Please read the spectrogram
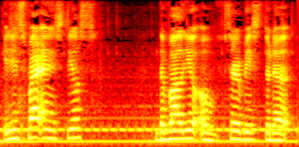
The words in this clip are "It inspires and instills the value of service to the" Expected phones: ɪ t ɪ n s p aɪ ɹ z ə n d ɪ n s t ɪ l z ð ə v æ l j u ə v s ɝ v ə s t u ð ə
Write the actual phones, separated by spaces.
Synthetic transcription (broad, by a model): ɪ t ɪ n s p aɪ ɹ ə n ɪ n s t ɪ l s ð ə v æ l j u ə v s ɝ v ə s t u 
